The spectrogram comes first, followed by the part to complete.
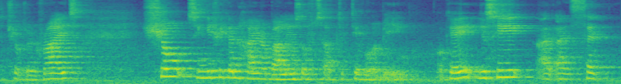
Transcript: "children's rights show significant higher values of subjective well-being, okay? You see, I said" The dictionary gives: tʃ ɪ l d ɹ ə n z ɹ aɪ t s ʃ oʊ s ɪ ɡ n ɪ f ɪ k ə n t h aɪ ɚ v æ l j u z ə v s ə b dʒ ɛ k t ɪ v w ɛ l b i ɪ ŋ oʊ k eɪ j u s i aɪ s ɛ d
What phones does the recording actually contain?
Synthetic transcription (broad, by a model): tʃ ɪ l d ɹ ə n ɹ aɪ t s ʃ oʊ s ɪ ɡ n ɪ f ɪ k ə n t h aɪ ɚ b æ l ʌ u s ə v s ə b dʒ ɛ k t ɪ v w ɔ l b i ɪ ŋ oʊ k eɪ j u s i aɪ s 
